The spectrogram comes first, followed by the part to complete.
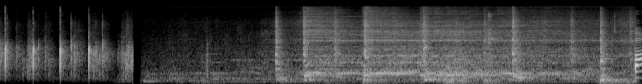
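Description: Applause tails off in the first second or so. From about three seconds in, a live jazz trio starts playing softly: sustained chords with a cymbal shimmer over them.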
